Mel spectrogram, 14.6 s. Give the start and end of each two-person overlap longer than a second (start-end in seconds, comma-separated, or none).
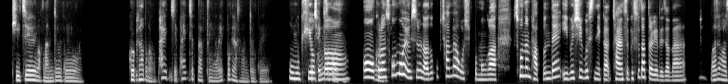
none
